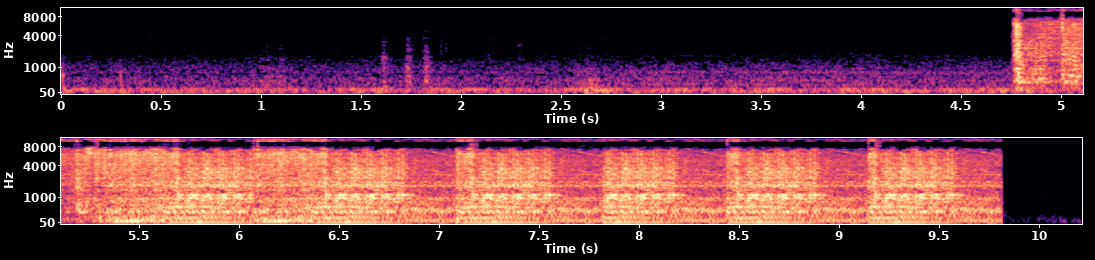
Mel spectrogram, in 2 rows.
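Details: 2008-2010 Toyota Corolla 1.8L petrol engine starts with a loud, harsh metallic clatter for several seconds from timing chain rattle, tensioner to be replaced.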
